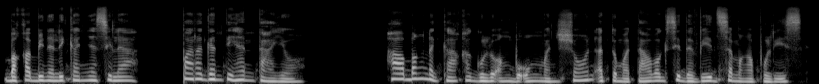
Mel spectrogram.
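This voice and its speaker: Low voiced lady reading a dramatic audio story, dry sound. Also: dark tone, no echo. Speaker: narrator.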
